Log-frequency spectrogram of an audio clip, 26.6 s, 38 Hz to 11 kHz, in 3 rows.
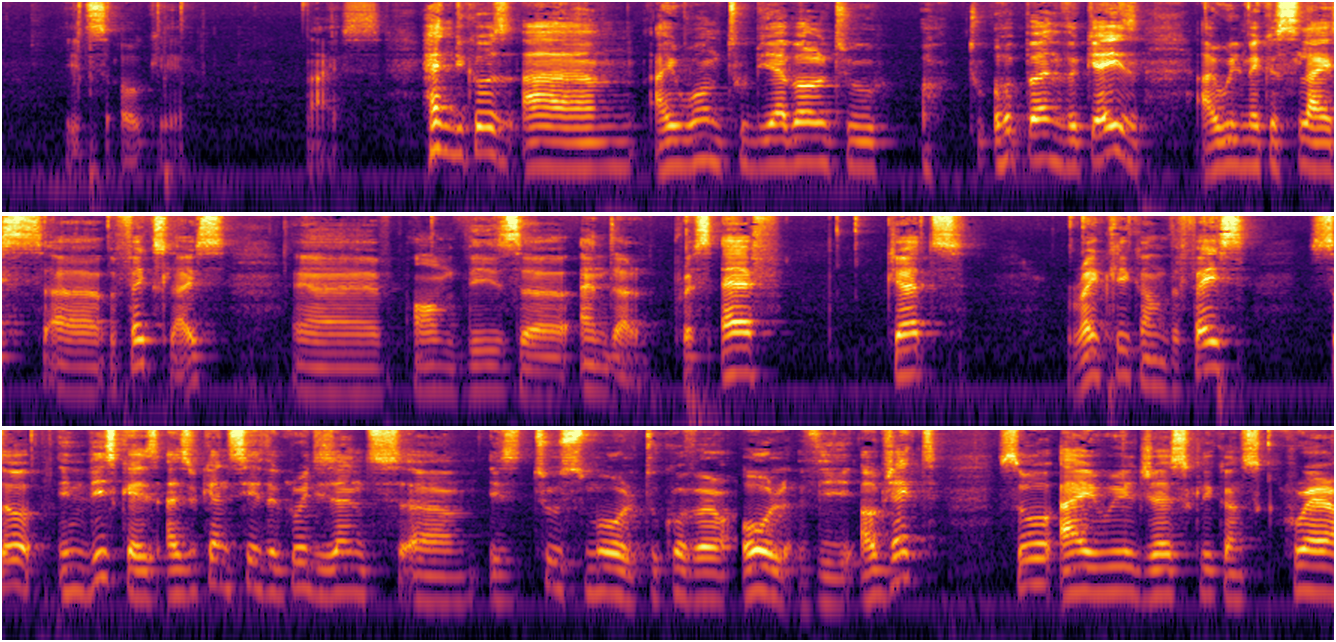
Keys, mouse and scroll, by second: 0.6 ctrl+middle click, 1.0 middle click, 1.1 middle click, 7.9 middle click, 9.1 middle click, 11.6 middle click, 13.4 f, 14.4 click, 14.9 middle click, 15.9 right click, 16.4 shift+middle click, 17.0 middle click, 26.0 click.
